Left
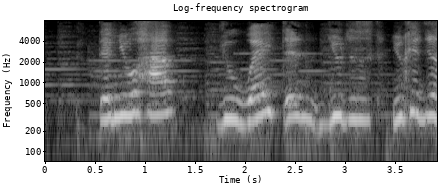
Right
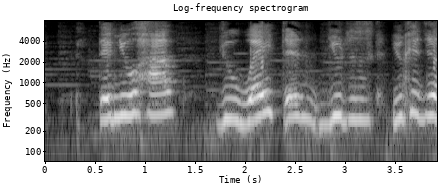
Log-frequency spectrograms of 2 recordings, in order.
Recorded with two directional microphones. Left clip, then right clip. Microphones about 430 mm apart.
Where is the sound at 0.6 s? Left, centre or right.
Centre.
